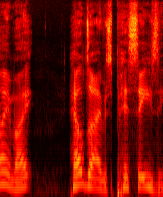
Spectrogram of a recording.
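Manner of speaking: put-on slow, drawn-out Australian accent. Retelling what an Australian teammate said in a game: imitating an Australian accent. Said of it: "this Australian guy that we're playing with, he just goes".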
